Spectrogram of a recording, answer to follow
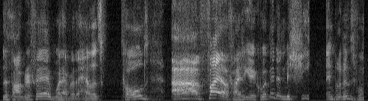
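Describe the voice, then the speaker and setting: A man's voice: on the high side, lively intonation, brisk, creaky, pushed and bright, slightly rough. A man reading game text aloud for a let's play from home, his voice glitching and cutting out over a voice chat call. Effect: voice glitching and cutting out over an online call. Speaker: let's player. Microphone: voice chat mic.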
